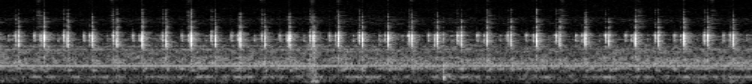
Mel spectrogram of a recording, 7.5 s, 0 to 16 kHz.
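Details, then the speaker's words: Kienzle carriage clock (made 1898–1923), movement not disassembled, hairspring set in beat: crisp, even ticks about twice a second with matched tick-tock spacing; clock running in beat after repair, previously stopped. "but anyway that sounds good it looks good it if it continues to run overnight I'm gonna put it back in the case"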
